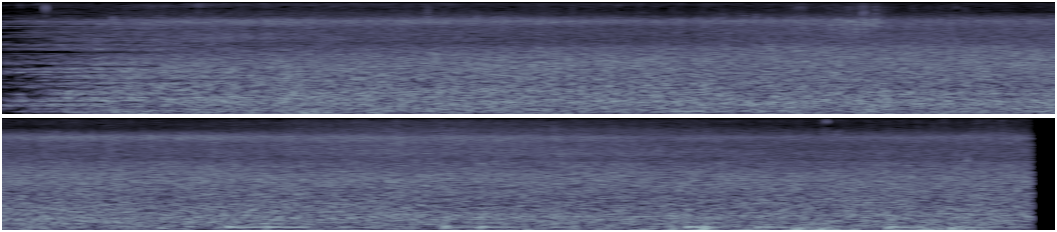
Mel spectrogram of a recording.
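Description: Shallow, stony river running over rocks and riffles: a steady rushing hiss.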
